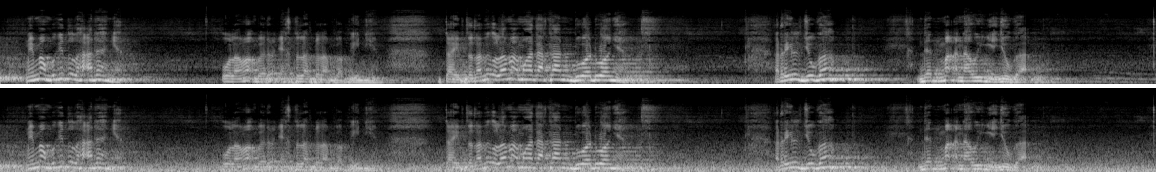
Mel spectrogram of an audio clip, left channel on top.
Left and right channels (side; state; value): right; noise; rumble, 4 dB below the sound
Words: memang begitulah adanya. Ulama berikhtilaf dalam bab ini. Tetapi ulama mengatakan dua-duanya, real juga dan maknawinya juga.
